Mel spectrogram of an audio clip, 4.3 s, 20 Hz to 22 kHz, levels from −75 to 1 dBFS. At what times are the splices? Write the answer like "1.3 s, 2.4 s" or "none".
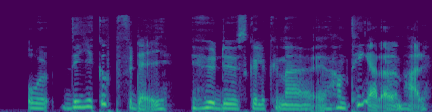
1.8 s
